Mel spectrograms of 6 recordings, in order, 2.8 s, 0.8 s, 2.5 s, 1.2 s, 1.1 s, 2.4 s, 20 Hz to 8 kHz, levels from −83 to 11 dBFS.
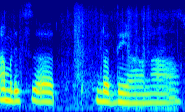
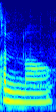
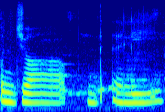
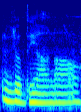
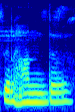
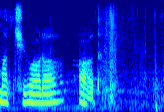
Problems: none marked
